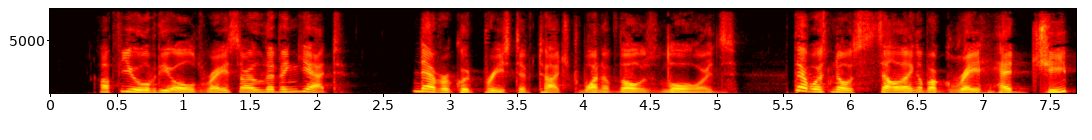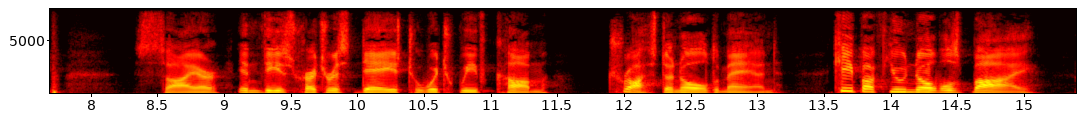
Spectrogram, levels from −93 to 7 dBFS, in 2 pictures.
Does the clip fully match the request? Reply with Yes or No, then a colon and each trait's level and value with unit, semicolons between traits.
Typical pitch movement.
No: wide, 6.8 semitones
